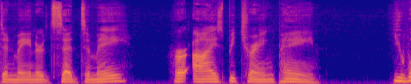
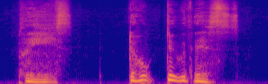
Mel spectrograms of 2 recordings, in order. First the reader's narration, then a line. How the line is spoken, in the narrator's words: she whispered from somewhere deep in the misery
